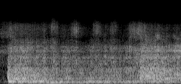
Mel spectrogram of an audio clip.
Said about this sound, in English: Well, I'll feel better when I hear that explosion.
